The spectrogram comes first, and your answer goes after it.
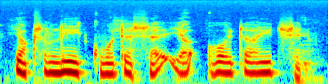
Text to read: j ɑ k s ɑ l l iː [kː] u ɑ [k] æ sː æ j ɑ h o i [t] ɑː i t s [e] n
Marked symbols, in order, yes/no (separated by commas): yes, no, yes, yes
